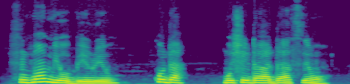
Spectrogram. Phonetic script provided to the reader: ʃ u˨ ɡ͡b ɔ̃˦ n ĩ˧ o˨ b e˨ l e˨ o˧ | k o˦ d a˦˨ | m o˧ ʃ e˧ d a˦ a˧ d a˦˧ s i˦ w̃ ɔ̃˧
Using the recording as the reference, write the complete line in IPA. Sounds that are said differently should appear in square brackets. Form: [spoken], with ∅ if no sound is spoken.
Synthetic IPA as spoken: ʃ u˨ ɡ͡b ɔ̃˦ [m] ĩ˧ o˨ b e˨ [ɾ] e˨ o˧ | k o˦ d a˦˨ | m o˧ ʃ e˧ d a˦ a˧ d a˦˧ s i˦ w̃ ɔ̃˧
